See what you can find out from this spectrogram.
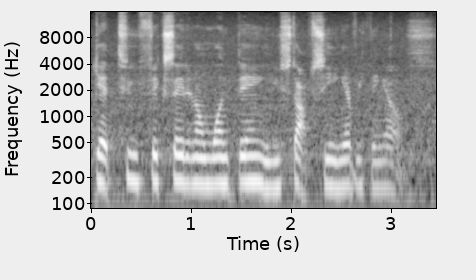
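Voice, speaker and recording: Woman putting on a gruff, low, skeptical police boss. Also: normal speed, slight background noise, lightly acted, low-quality recording. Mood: stern. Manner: curt, grumbling, deadpan.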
